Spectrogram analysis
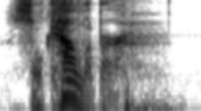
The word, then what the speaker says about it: Soulcalibur: game Soul Cal caliber intending it to be a portmanto of soul and xcaliber so I guess if you're pronouncing it correctly it's like Soulcalibur but that's dumb I'm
